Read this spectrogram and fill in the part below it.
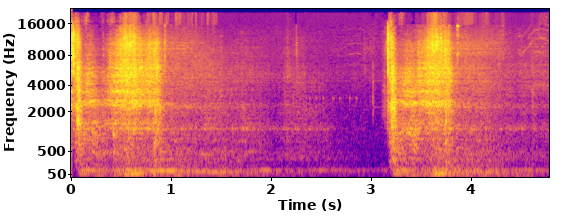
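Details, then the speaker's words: Ford truck with self-resetting ignition kill switch installed and activated: engine catches and runs a second or two, then dies once the key is released, twice over, nothing mechanically wrong; kill switch cutting ignition. "it tries to start but it won't stay running once you release the key"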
